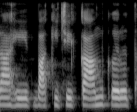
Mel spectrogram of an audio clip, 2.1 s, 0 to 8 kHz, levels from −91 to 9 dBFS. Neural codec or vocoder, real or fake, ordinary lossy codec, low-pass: none; real; none; 7.2 kHz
